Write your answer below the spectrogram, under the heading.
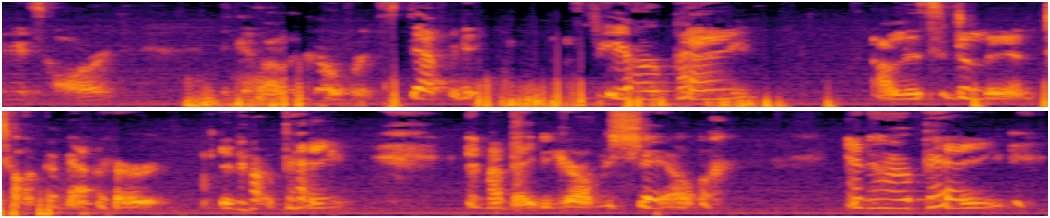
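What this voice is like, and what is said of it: Quivering, emotional voice. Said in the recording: “my voice is quivering.”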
